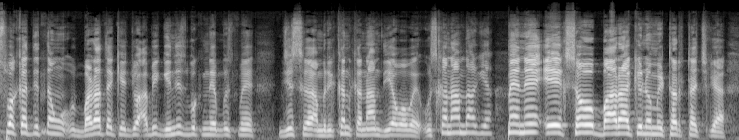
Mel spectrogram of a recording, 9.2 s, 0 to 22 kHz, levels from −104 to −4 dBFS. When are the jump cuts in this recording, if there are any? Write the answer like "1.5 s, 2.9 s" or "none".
6.4 s

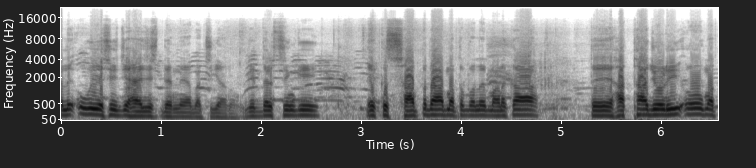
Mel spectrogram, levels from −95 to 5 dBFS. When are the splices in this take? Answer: none

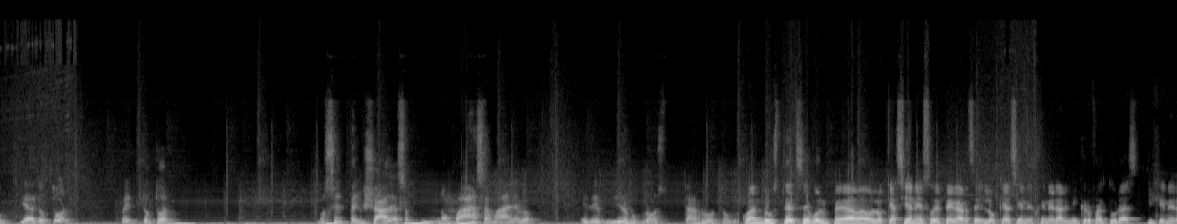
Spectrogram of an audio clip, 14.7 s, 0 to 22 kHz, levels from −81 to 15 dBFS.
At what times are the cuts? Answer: 9.1 s

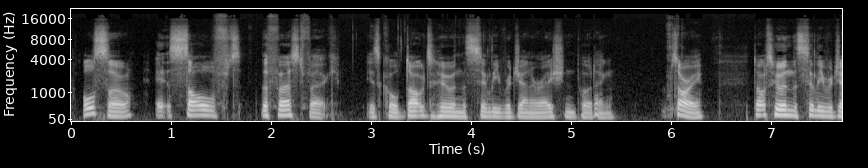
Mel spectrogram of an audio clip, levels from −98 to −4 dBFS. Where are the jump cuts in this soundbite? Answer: 1.7 s

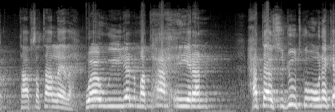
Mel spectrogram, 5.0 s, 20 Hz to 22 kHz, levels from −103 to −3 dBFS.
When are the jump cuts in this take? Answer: 1.2 s

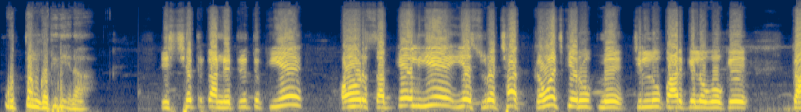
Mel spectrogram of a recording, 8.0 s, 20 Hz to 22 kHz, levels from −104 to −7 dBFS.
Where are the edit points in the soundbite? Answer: 1.4 s

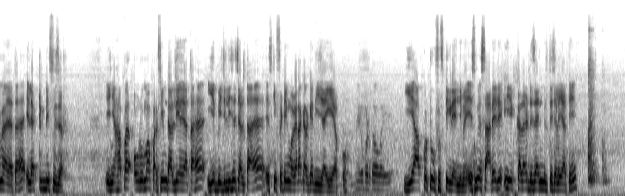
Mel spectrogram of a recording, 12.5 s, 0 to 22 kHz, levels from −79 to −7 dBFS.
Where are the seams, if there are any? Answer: none

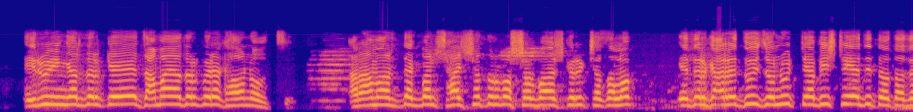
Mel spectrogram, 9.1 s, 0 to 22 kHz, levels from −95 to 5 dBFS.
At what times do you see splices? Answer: none

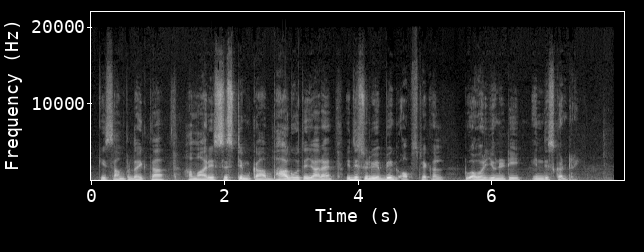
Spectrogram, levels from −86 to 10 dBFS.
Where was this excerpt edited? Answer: 3.7 s

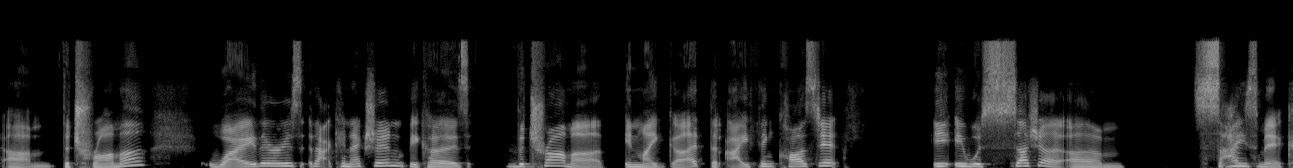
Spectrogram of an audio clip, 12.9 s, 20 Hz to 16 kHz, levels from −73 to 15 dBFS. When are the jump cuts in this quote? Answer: 6.1 s

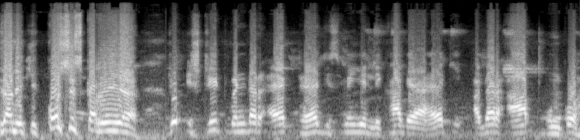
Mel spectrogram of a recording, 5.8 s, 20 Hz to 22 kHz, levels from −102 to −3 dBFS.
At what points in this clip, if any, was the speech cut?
1.5 s

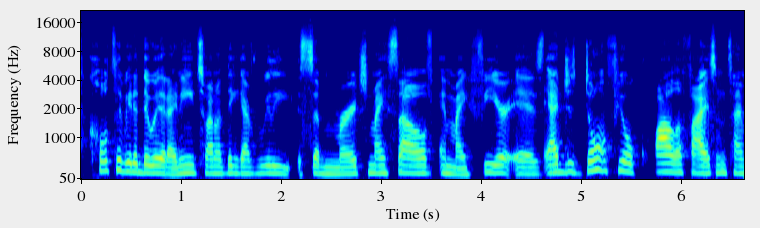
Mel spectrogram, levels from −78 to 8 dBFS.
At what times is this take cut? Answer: 4.6 s

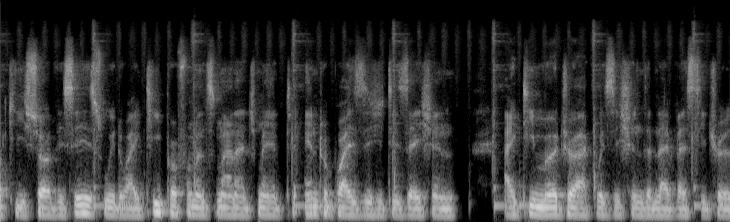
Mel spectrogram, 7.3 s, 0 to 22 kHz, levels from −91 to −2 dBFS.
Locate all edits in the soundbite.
none

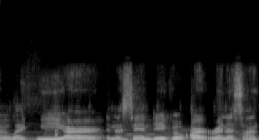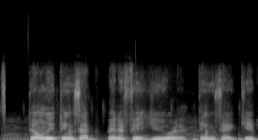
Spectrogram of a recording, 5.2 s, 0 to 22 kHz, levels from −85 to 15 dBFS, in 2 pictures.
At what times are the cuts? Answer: 2.7 s

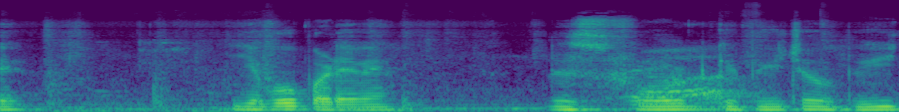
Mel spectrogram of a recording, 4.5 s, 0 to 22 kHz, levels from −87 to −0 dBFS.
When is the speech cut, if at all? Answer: 2.8 s

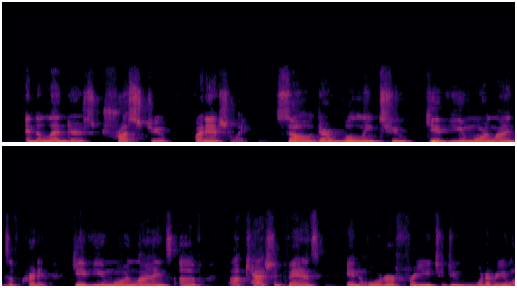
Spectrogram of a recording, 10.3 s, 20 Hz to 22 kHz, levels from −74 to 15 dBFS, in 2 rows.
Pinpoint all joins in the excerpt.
none

